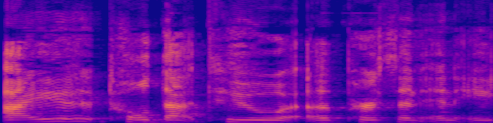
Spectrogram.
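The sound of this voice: A woman speaks at a slow pace with a bright, sharp tone and ordinary pitch variation.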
